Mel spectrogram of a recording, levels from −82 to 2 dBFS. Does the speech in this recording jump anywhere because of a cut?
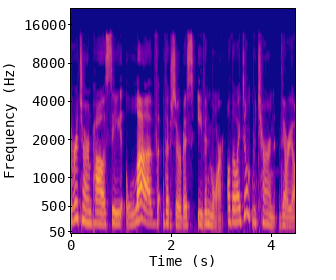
yes; 1 cut; at 2.0 s

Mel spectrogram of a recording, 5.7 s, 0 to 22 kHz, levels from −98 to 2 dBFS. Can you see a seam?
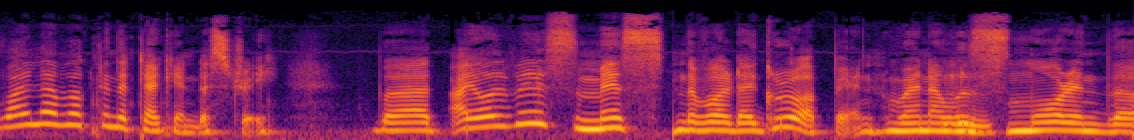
no; 0 cuts

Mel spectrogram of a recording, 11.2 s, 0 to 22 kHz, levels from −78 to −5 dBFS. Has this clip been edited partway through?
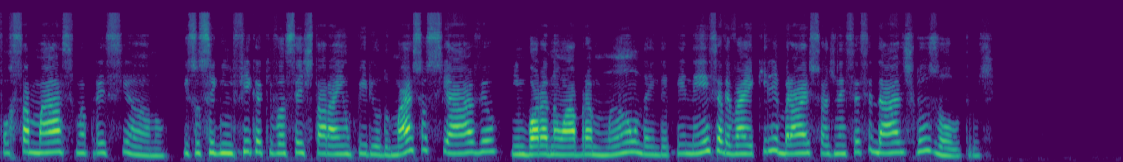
yes; 4 cuts; at 1.8 s, 5.0 s, 7.2 s, 9.2 s

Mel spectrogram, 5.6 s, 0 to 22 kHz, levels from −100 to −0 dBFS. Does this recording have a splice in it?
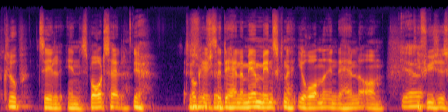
no; 0 cuts

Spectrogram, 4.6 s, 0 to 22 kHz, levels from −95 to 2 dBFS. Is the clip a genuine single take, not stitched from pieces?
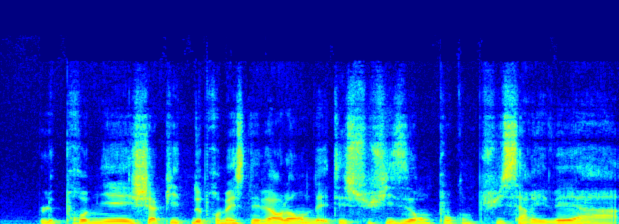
yes; 0 cuts

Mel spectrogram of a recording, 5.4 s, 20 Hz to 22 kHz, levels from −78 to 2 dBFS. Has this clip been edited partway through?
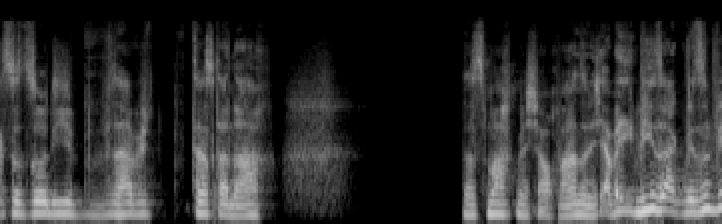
yes; 2 cuts; at 1.6 s, 4.2 s

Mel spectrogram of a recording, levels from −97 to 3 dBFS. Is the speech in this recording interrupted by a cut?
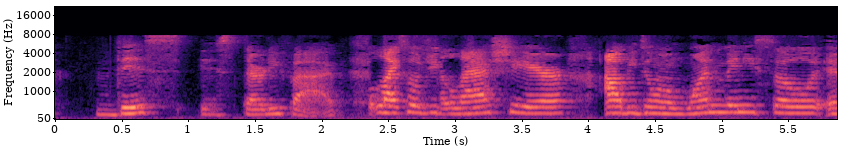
yes; 2 cuts; at 2.6 s, 2.9 s

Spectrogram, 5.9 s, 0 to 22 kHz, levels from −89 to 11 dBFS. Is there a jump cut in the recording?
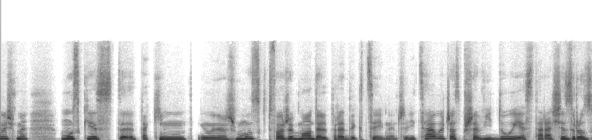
yes; 2 cuts; at 1.9 s, 4.6 s

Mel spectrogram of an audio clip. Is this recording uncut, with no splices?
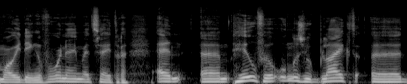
no; 1 cut; at 2.3 s

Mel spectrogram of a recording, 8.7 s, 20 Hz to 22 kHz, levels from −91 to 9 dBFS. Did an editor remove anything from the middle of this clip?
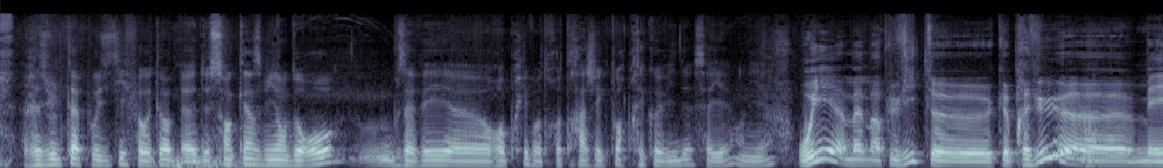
yes; 2 cuts; at 1.3 s, 6.6 s

